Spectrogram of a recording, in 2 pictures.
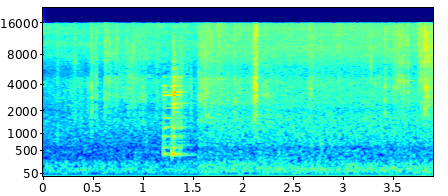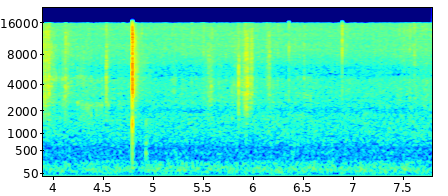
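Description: Slices of onion drop into a metal pot.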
